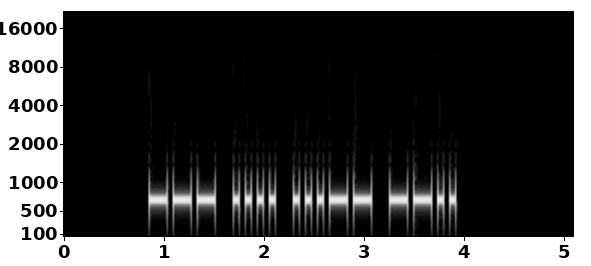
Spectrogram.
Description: Morse code, heard as a keyed tone, about 20 wpm, 700 Hz. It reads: OH3Z
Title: DXCC-100 Call Signs - 4 Characters - Repeated 2x - 20wpm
